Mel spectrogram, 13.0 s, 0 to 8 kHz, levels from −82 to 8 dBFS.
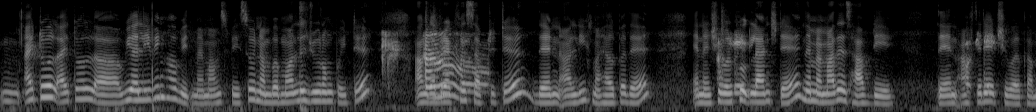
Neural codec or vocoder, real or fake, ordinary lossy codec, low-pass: none; real; none; none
